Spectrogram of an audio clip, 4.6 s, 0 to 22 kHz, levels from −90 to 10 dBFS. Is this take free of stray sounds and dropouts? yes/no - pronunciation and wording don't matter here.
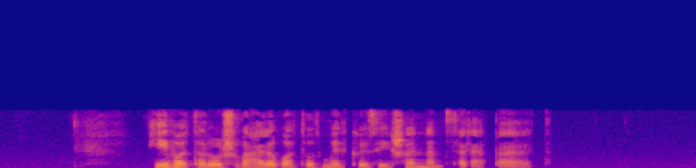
yes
